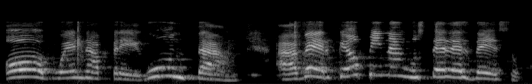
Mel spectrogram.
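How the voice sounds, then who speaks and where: A woman's voice: high-pitched, lively intonation, takes it slowly, pushed and bright, muffled recording. A woman teacher giving an online lesson to a class, patiently explaining and asking the students questions. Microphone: computer mic on a video call.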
